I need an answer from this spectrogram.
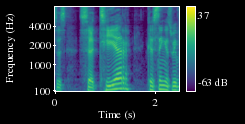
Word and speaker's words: tiger: And part of me may think this might be tier, but given that this is a Latin-based word, I would think it'd be tiger. Yeah. So, I mean, the pronunciation of the G really depends on the etymology of the word.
